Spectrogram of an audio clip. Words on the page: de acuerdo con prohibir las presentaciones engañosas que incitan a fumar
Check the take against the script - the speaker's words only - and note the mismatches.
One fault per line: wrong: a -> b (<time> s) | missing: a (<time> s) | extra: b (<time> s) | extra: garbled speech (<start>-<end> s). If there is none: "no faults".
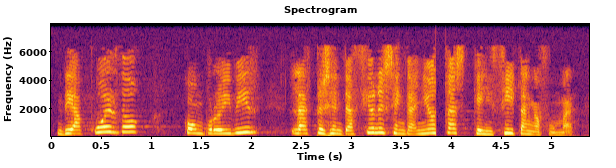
no faults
